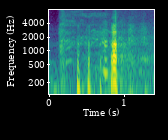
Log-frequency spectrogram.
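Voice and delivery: a quick unvoiced chuckle; short breathy laugh. Real, not acted. Patient laughing at his answer to the doctor, short breathy laugh. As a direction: laugh it off under your breath.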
